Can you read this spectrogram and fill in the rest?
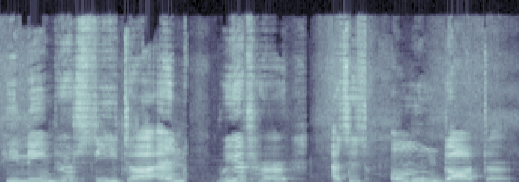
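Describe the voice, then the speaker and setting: High-pitched, animated child storyteller. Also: slow, faint music behind, poor audio. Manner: careful, emphatic reading with occasional stumbles. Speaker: young storyteller reading aloud. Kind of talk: read-aloud mythological storybook narration.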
